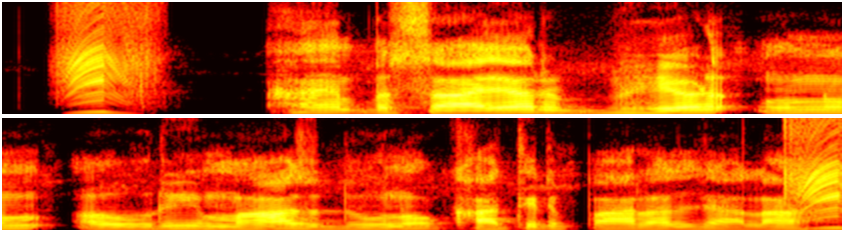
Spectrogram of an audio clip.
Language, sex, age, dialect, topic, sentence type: Bhojpuri, male, 25-30, Western, agriculture, statement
